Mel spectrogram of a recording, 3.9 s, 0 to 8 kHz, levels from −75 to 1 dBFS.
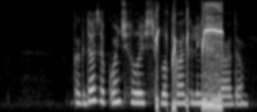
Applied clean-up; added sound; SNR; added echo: none; Scratching (performance technique); -3 dB; none.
